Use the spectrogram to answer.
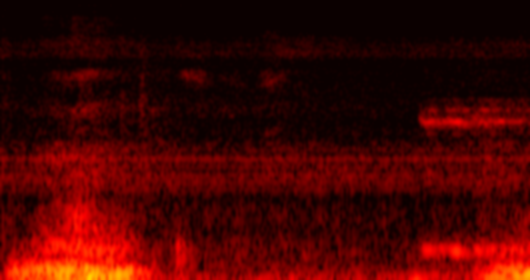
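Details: Labrador Retriever snoring while asleep: low rumbling snore on a breath, a quiet pause, then the next snore starting; soft-tissue snoring in a dog with a normal muzzle.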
